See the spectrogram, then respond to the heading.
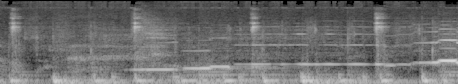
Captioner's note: men murmuring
